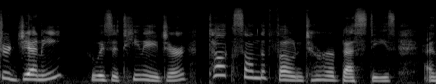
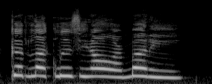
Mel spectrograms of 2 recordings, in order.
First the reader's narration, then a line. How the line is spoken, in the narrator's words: Jenny yells after her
